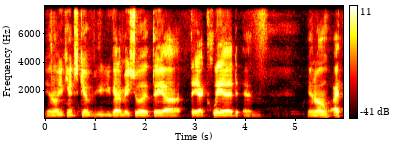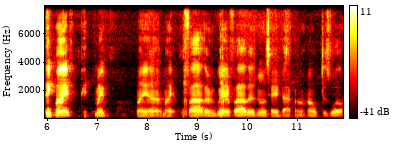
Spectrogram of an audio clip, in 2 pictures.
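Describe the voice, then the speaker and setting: Someone with a Boston accent talks at a moderate pace in a monotone, flat intonation. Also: man, fairly low pitch for a man. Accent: Boston accent, non-rhotic (drops R). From Boston, Massachusetts (Charlestown). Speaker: call-in show host, Navy veteran. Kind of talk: casual live call-in chat. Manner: rambling, hesitant with fillers.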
